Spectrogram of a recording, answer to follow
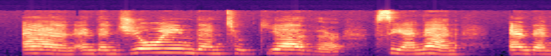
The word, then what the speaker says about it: CNN: example CNN UCLA PhD the rule is we stress the last letter of an abbreviation for example CNN UCLA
